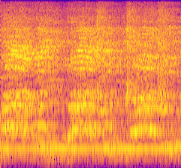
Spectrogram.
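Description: crowd chanting

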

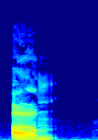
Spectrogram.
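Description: dog barking

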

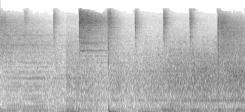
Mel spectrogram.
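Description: car driving

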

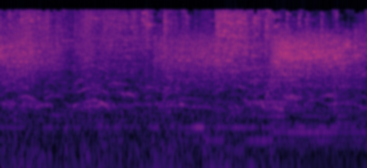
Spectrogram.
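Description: window glass shattering

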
